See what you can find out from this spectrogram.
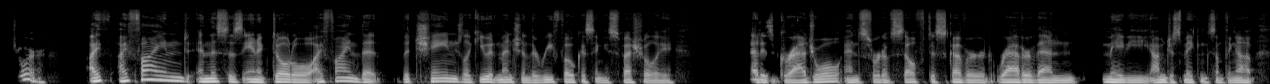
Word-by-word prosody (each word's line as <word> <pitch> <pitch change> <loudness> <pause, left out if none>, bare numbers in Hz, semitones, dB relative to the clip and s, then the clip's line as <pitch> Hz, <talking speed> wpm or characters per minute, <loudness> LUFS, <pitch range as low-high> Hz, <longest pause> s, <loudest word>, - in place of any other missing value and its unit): Sure. 100 - -3 0.4
I 155 - +6
f 175 - -2
I 155 - +5
find 185 -6 +2
and 135 0 +5
this 135 0 +2
is 115 -4 0
anecdotal, 115 -1 +3
I 125 - +1
find 145 0 0
that 110 -2 -1 0.2
the 115 -2 -2
change, 140 -1 0
like 105 -2 -2
you 120 - +3
had 110 -3 +3
mentioned, 105 -2 0
the - - +1
refocusing, 105 -2 -1
especially, 90 -1 -3 0.7
that 110 0 0
is 100 -1 0
gradual 105 +8 +1
and 100 -1 -1
sort 100 +2 -3
of 100 - -3
self-discovered 100 -1 -2
rather 105 -1 +2
than, 95 -1 0 0.2
maybe 100 -4 +2
I'm 105 +2 +3
just 100 0 -4
making 100 -2 -1
something 95 +1 -3
up, 100 -1 0
105 Hz, 170 wpm, -22 LUFS, 100-120 Hz, 0.7 s, I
